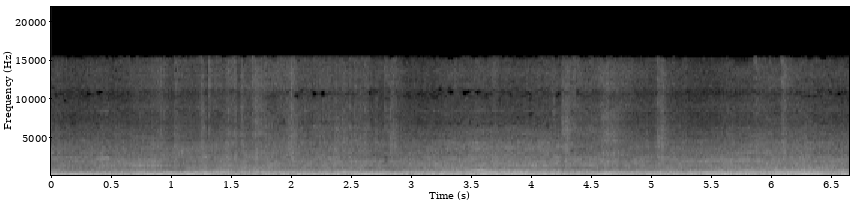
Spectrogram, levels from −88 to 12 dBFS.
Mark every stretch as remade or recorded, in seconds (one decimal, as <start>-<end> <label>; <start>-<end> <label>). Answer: 0.0-0.5 recorded; 0.5-1.9 remade; 1.9-4.4 recorded; 4.4-6.3 remade; 6.3-6.7 recorded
